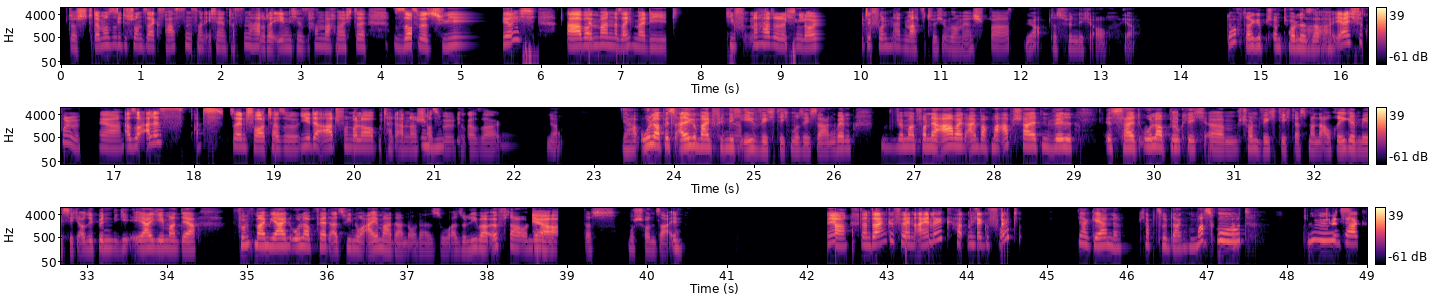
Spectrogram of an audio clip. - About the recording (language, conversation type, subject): German, unstructured, Was macht für dich einen perfekten Urlaub aus?
- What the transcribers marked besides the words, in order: distorted speech; unintelligible speech; other background noise; unintelligible speech; static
